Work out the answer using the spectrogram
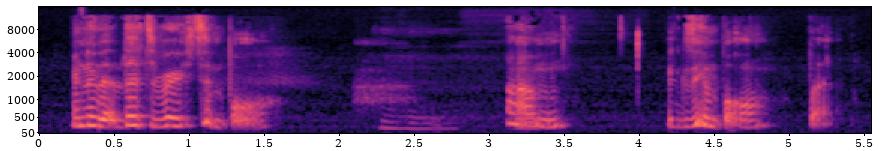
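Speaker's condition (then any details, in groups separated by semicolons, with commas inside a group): Quadriplegic cerebral palsy; quadriplegic, birth oxygen lack and brain bleed, spasticity; uses wheelchair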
